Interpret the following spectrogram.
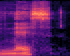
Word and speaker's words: NES: Il faut donc prononcer NES pour N-E-S.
